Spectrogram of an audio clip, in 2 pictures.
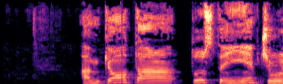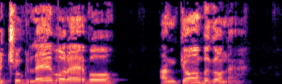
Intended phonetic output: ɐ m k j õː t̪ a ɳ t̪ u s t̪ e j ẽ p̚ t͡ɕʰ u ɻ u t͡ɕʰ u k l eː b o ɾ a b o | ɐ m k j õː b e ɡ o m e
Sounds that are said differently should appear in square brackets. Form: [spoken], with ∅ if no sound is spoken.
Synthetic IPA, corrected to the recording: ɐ m k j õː t̪ a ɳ t̪ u s t̪ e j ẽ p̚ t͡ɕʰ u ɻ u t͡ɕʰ u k l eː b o ɾ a b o | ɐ m k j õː b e ɡ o [n] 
